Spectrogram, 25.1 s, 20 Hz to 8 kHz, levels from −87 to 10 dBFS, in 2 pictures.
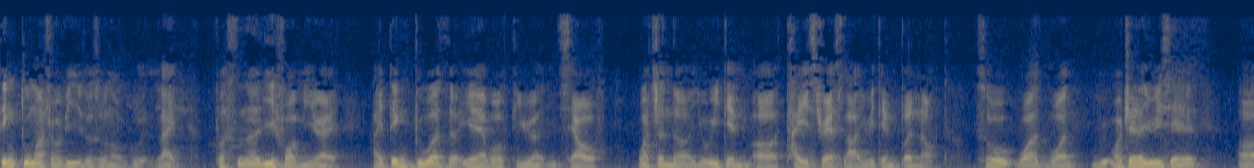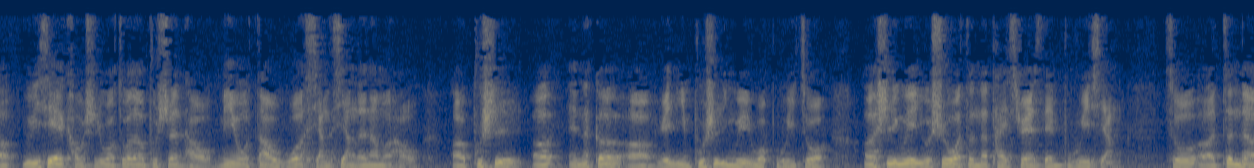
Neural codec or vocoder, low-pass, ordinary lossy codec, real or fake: none; 7.2 kHz; MP3, 32 kbps; real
